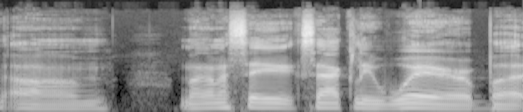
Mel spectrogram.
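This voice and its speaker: A soft-spoken voice at a fairly slow pace with fairly even intonation, in a very clean recording with a silent background and a dry, close sound with no echo. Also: man. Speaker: podcast co-host. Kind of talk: casual chat. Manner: soft-spoken, lowered voice; naturally loud.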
